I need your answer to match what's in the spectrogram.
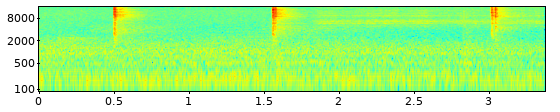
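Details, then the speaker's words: Bicycle wheel on a truing stand during spoke tensioning: sharp single ticks about once a second as the wheel turns, the rim rubbing the indicator at a high spot; fixed by tightening nearby spokes a quarter turn. "okay so it was hitting on these so I can tighten this and this again for one quarter turn"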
